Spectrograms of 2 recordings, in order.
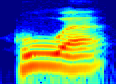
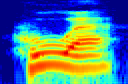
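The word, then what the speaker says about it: هُوَ: মা মা মিম জবর মা আইন জের আই মাই মাই হা পেশ হু ওয়াও জবর ওয়া হুয়া ওয়াওকে ঠোঁট গোল করে উচ্চারণ করতে হবে বন্ধুরা। হুয়া হুয়া হাজির হি ইয়া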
